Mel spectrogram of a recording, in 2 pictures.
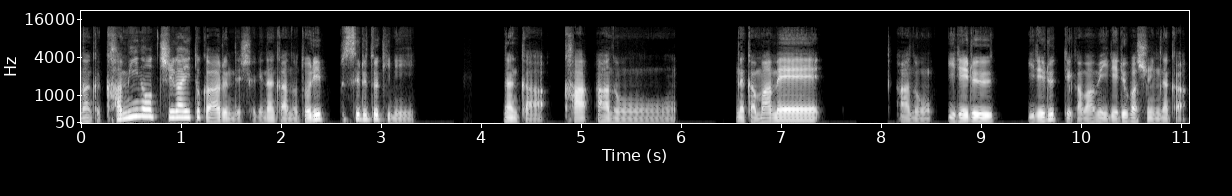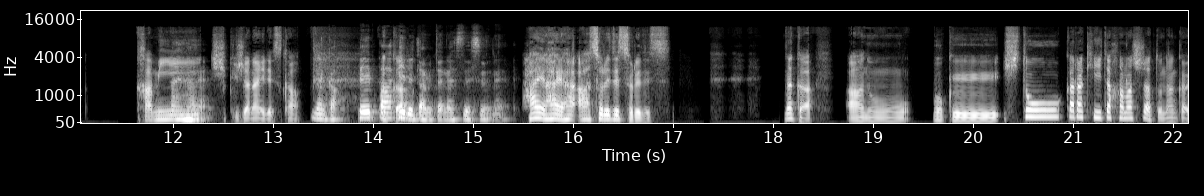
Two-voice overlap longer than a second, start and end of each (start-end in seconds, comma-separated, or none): none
